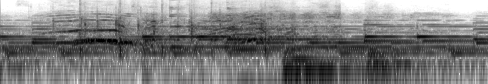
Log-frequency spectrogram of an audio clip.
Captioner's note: student laughs loudly; class cheers loudly; mellow piano music continues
